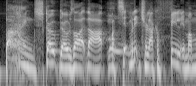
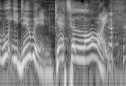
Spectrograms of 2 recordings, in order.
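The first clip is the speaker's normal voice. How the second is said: higher-pitched, incredulous retelling, last words drawn out; exasperated mock retort; 7 semitones higher, much slower than usual. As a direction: scoff at them, stretching the final words. Mocks people making soppy edits.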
